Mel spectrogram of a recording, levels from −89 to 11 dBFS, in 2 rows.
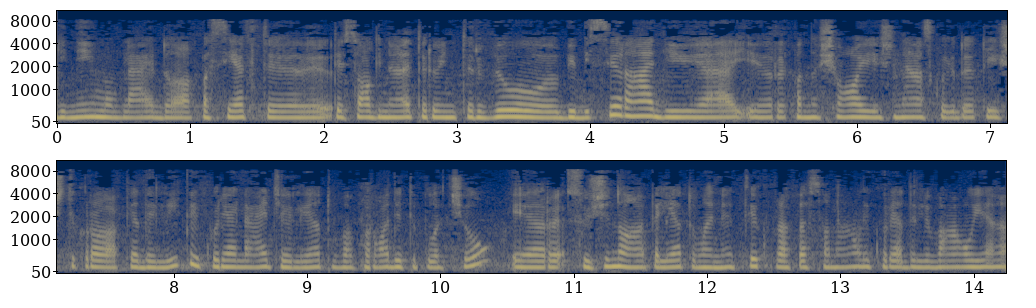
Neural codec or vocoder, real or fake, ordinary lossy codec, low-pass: codec, 44.1 kHz, 7.8 kbps, DAC; fake; MP3, 32 kbps; 9.9 kHz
